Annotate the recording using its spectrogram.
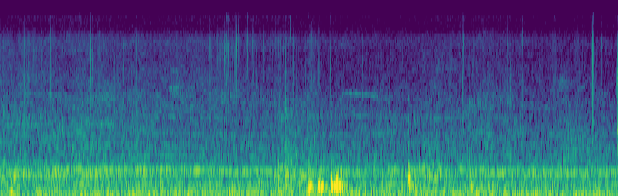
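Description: Honey bees buzzing in a steady hum over an opened wooden hive, with a few faint clicks and a brief low knock about three seconds in as frames are handled.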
